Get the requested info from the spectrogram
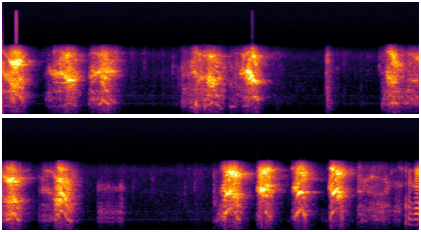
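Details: A female Miniature Pinscher barks at a toy in sharp bursts of two or three, with a person speaking Danish between them.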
